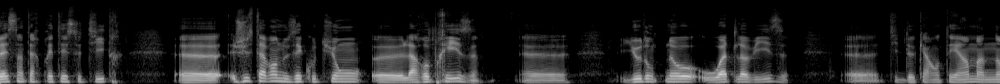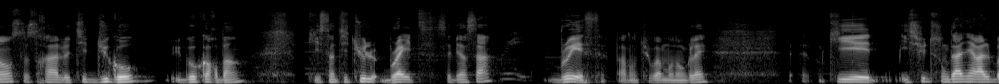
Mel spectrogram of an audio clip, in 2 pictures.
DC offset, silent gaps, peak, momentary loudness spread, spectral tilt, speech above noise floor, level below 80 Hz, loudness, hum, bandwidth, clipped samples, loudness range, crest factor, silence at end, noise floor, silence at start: under 0.1%; none; -4 dBFS; 18 LU; -6 dB/octave; 22 dB; -66 dBFS; -25 LUFS; none; 15.5 kHz; under 0.1%; 5 LU; 20 dB; 0 s; -47 dBFS; 0 s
